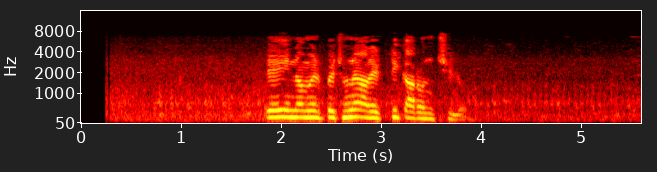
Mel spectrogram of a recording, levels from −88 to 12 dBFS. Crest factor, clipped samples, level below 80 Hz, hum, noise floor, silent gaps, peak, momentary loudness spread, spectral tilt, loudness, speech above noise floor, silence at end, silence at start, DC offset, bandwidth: 16 dB; under 0.1%; -54 dBFS; none; -47 dBFS; none; -2 dBFS; 14 LU; -6.5 dB/octave; -14 LUFS; 33 dB; 1.75 s; 0.75 s; under 0.1%; 7 kHz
